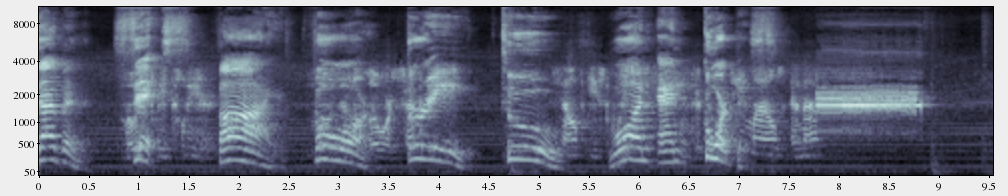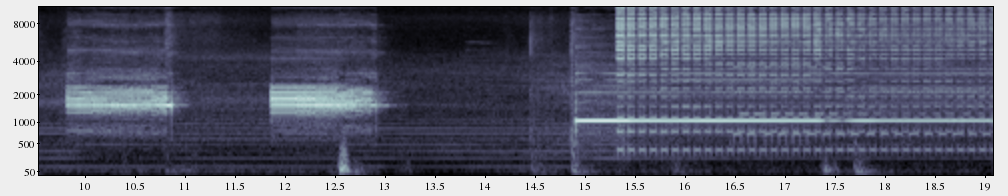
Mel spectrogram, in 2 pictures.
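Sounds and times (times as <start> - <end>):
steady warning alarm tone: 9.8 - 11.0, 11.9 - 13.1, 14.9 - 19.0
buzzy data bursts: 15.3 - 19.0.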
